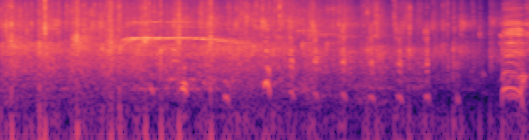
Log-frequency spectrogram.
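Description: A crowd applauds steadily, dense clapping filling the whole stretch with a few whistles and cheers mixed in, staying loud before tapering slightly near the end.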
